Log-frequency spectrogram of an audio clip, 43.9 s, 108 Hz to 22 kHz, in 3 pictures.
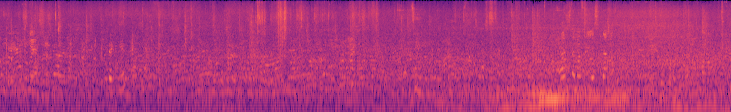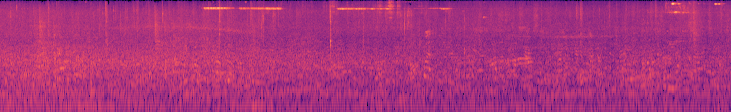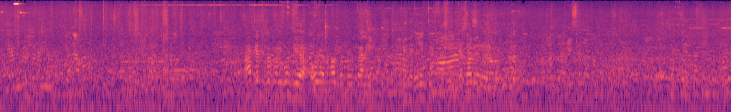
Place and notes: IMSS, Blvd A. López Mateos, Obregon, León, Gto., Mexico - Fila para aplicación de la segunda dosis de vacuna contra COVID-19 para adultos mayores de 60 años en el Seguro Social IMSS T1.
The line to get the second dose vaccine to COVID-19 for people over 60 years old at Social Security IMSS T1.
I made this recording on May 31st, 2021, at 12:13 p.m.
I used a Tascam DR-05X with its built-in microphones and a Tascam WS-11 windshield.
Original Recording:
Type: Stereo
Esta grabación la hice el 31 de mayo de 2021 a las 12:13 horas.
